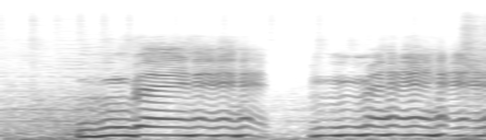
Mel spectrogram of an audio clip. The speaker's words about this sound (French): Des chèvres, gros.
